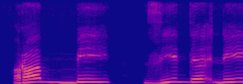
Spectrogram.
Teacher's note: Bi yang bertasjid maka ditekan dan ditahan dua harakat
